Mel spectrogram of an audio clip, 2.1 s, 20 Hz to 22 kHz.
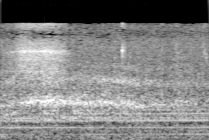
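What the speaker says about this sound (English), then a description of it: "He revved all the way up to the hill in 4th gear." A race car engine revving hard in the GT Sport racing game, a steady loud drone with no talk over it.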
